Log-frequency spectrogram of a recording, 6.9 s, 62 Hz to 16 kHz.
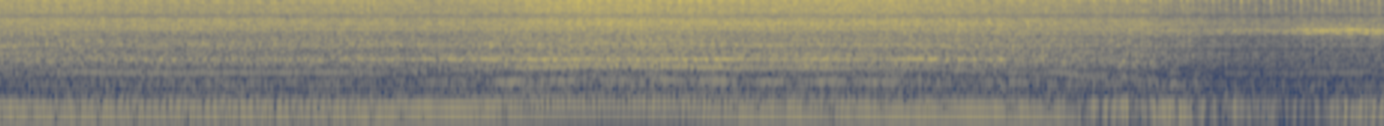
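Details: Peugeot 306 GTi-6 engine at idle: thin wavering squeal drifting up and down in pitch over a rattly low rumble; owner asks what the rattly screechy noise is, source unknown.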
